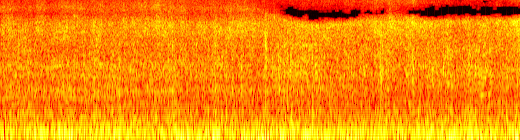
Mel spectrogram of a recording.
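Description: Steady rumble of a moving train heard from on board a carriage: wheels running on the track, with the locomotive hauling the train.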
